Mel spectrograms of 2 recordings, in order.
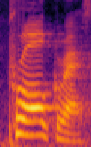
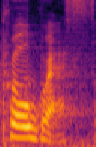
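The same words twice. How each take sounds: First: The first vowel has a British English sound. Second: The first vowel has an American English sound. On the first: "pronounced as O in British English" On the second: "O in American English"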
